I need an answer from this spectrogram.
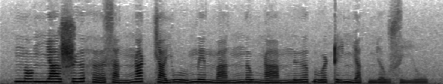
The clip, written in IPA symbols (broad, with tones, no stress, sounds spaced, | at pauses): n ɔ˧ ŋ ɲ aː˧ ʂ ɨ˧˥ ə̯ h əː˨˩˦ s a˨˩ n ŋ a˦˥ k̚ c a˨˩˦ j w u˨˩˦ m e˧ m a˨˩˦ n ŋ ə˧ w ŋ aː˨˩˦ m n ɨ˧˥ ə̯ ɓ u˧˥ ə̯ ʈ i˧˥ ɲ a˨˩ t̚ ɲ ə˨˩ w s i˨˩ w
